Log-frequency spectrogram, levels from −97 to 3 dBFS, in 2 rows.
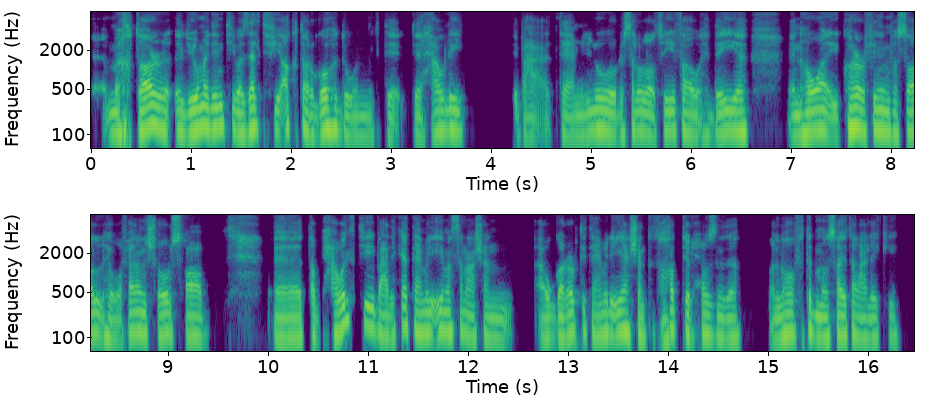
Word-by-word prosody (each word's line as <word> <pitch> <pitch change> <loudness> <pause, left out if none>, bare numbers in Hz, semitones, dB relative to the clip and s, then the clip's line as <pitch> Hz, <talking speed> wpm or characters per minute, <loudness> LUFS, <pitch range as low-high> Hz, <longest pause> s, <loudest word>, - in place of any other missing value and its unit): مِختار 120 +3 +4
اليوم 115 +4 +4
اللي 130 0 +4
أنتِ 135 -2 0
بذلتِ 125 +4 +2
فيه - - -2
أكتر - - -1
جُهد، 120 +3 +2
وإنِّك 95 +1 -4
ت 100 - -7 0.2
تحاولي 115 +5 -1 0.5
تبع - - -6
تعملي 100 +1 -3
له 120 -2 +3
رسالة 105 0 0
لطيفة 115 +2 -1
وهديّة، 105 +4 0 0.4
إن 100 - 0
هو 115 +4 +4
يقرّر 120 +5 +3
فيه 125 +2 -1
الإنفصال 115 0 +1
هو 95 -3 -1
فعلًا 120 +4 +1
شعور 115 0 +1
صعب. 110 -2 0 0.7
آآ 100 0 +1
طب 105 +1 -4
حاولتِ 150 +8 0
بعد 125 -8 +2
كده 150 +7 0
تعملي 125 -4 0
إيه 130 - +2
مثلًا 125 -2 0
عشان 100 -4 -3 0.3
أو 100 0 -1
جرّبتِ 115 +5 0
تعملي 115 -1 -1
إيه 125 +3 +3
عشان 120 -4 +1
تتخطّي 125 +2 -2
الحُزن 110 -3 -1
ده 100 +1 -3 0.3
والّا 100 +4 0
هو 120 - +2
فِضِل 115 +1 -2
مسيطر 110 +1 +1
عليكِ؟ 100 +1 -5
115 Hz, 175 wpm, -23 LUFS, 105-120 Hz, 0.7 s, مِختار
